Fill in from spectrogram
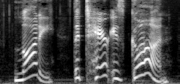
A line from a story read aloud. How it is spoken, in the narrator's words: Gladys gasped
